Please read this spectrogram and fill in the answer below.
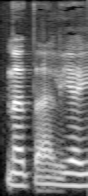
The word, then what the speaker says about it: Natalia: You said my name wrong, G. It's not Natalie. – What is it? Natalia? – Yes. – But I said it in an English accent. – You said Natalie. That would have E at the end.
